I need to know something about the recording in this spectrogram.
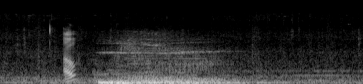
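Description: A low ghostly whoosh swells and fades away.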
